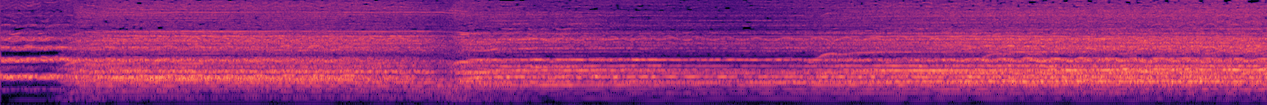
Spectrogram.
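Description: Mixed chamber choir singing long sustained chords, moving to a new chord about three seconds in and growing louder toward the end.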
